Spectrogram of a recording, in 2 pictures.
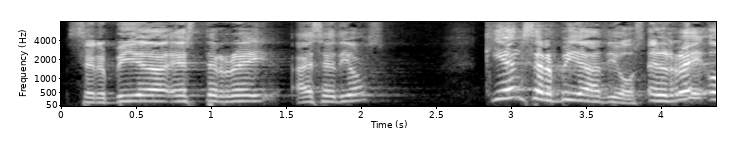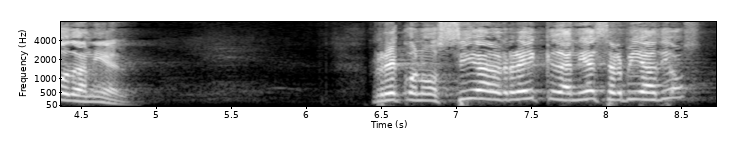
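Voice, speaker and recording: High-voiced man preaching a sermon. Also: lively intonation, unhurried, pauses often. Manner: preaching with many rhetorical questions. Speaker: pastor.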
